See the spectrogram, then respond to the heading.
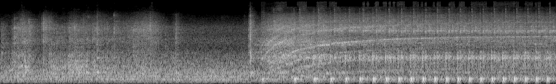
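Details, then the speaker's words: Old Briggs & Stratton Model A single-cylinder engine, carburetor not yet serviced, started after priming with a little gas; a pop on start-up catches into a steady, even chug of firing pulses. Normal running. "yeah she's gonna run alright I'll keep you updated as I go along"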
